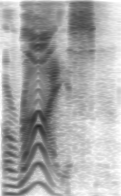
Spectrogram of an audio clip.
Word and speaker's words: Arraez: He was like, how about that Arraez guy on the Twins? And I said, it's a Luis Arraez. That's how you pronounce it.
